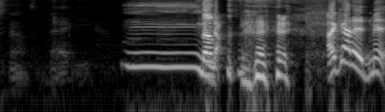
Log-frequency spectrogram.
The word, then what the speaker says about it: Vaggie: bomb on us where vaggie is an angel yeah that was definitely uh huh they reveal like oh hey come on vagina or whatever vag vagi vagi it's pronounced vaggie vaggie yep that's what it is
